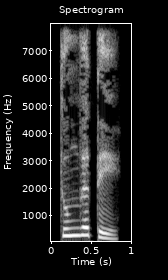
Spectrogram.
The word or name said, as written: ತುಂಗತೆ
